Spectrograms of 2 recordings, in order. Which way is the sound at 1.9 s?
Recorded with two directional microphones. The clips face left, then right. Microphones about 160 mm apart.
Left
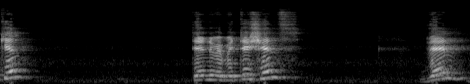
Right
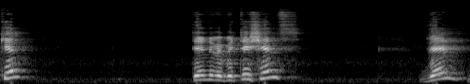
35° right (ahead or behind).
